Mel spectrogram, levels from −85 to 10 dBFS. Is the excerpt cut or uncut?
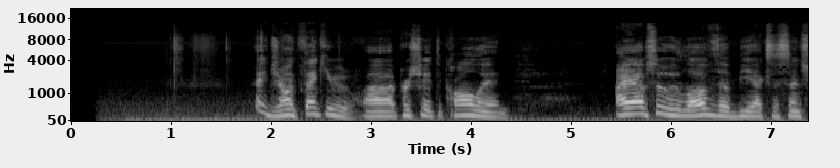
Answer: uncut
